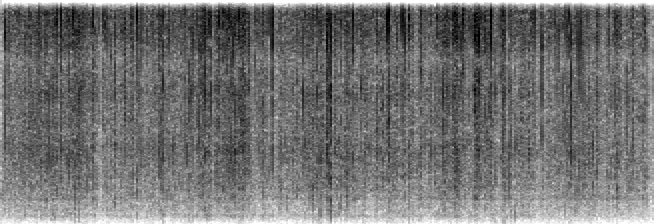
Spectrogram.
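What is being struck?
Plastic zip bag filled with crinkle-cut paper shreds.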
